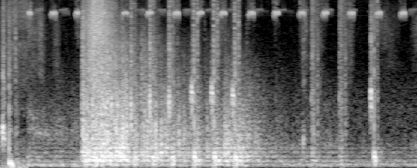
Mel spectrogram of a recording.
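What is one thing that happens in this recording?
A block thuds into place.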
